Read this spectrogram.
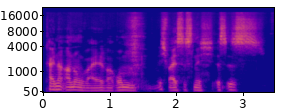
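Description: A man's voice: low voice, steady tone, measured pace, a bit bright. Rambling man in podcast chat. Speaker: podcast host.

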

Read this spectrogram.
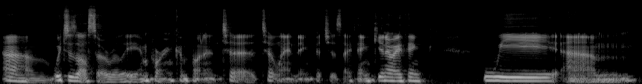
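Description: A woman's voice: low-pitched, expressive, moderate pace, vocal fry. A woman speaking as an interview guest in casual conversation, thoughtful and hesitant as she works toward her point. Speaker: podcast guest, freelance journalist.

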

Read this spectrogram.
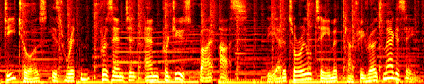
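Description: Man, animated intonation, scripted podcast outro, loud guitar backing. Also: mid-range voice, normal speed. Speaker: podcast host and magazine editor. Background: loud guitar music.

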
